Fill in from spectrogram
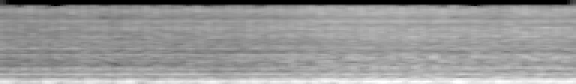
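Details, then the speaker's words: Ford Lynx after fixing crank no start, an electrical fault with no power supply to the main relay feeding the ECU: smooth steady idle, no misses or knocks. "So ngayon okay na siya running na [Musika] uli so Crank no start na Ford links Okay na"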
